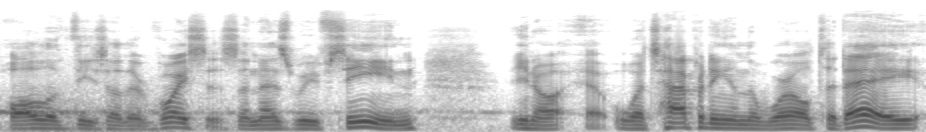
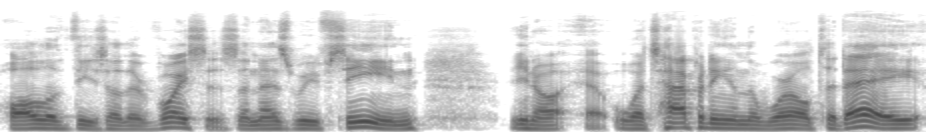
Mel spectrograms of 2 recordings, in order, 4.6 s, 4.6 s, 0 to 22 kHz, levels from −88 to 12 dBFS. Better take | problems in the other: second | wind noise on the microphone; occasional gusts; 15 dB below the speech

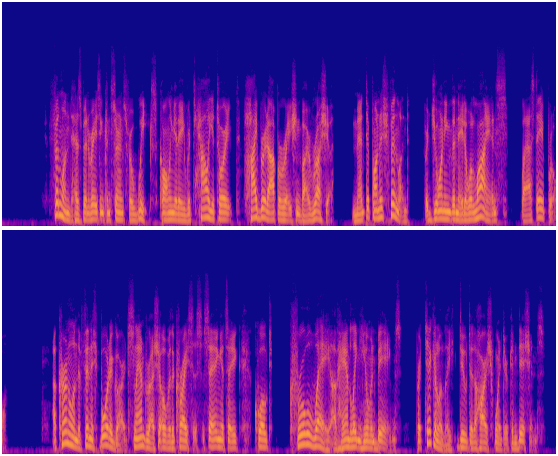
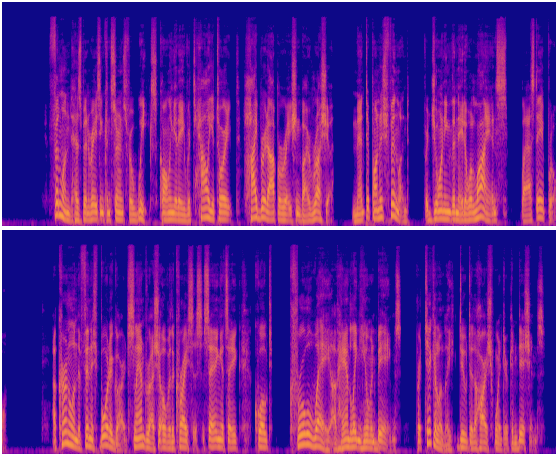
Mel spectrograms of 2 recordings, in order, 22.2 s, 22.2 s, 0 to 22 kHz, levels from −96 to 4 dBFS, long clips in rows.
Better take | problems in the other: second | muffled; very; fading above 2 kHz

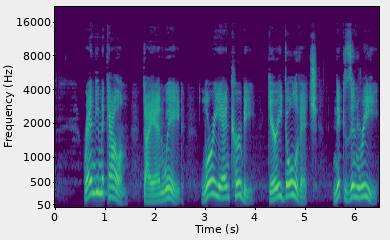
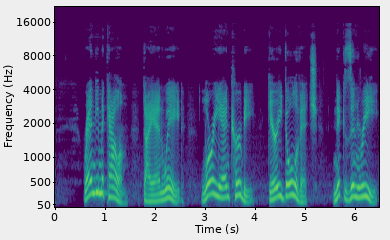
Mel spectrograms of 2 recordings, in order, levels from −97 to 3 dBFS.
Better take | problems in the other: second | thin; very slightly; fading below 400 Hz

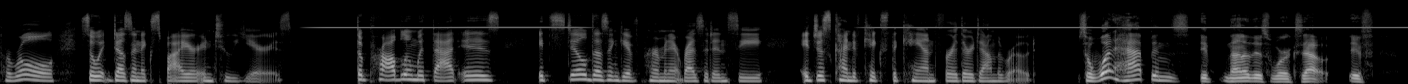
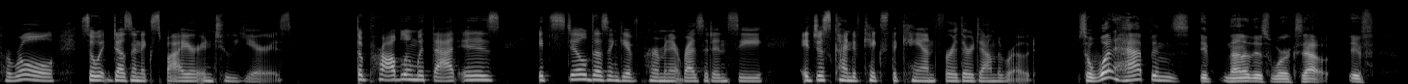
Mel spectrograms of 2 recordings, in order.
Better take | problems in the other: second | high-pitched whine; loud; from 3 to 6 s and from 8.5 s on; 5.5 kHz, 5 dB below the speech

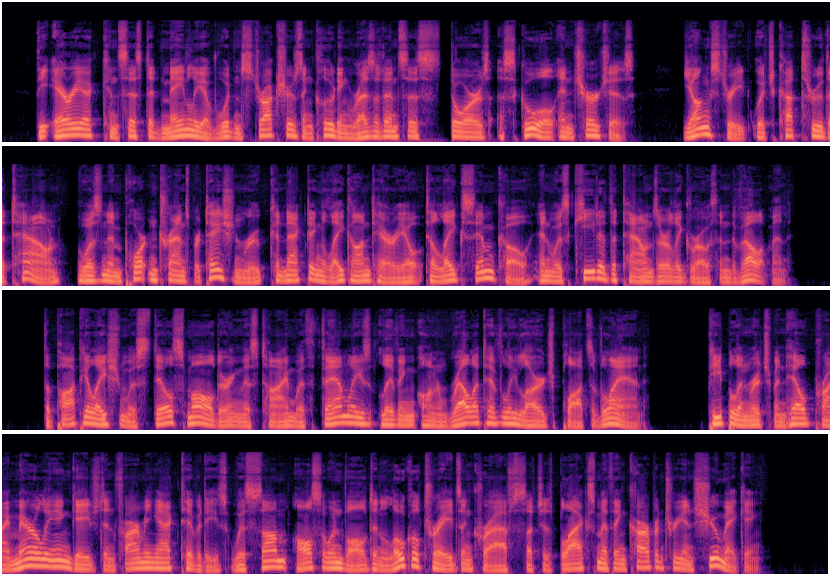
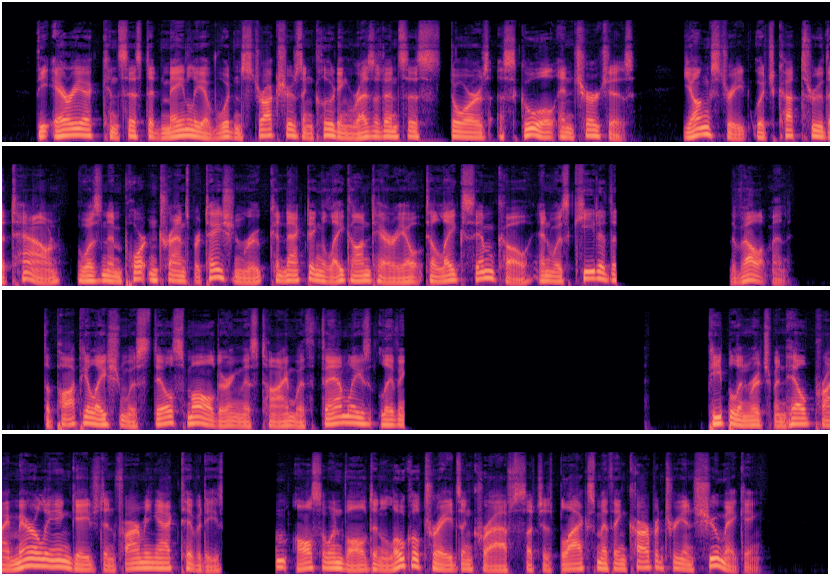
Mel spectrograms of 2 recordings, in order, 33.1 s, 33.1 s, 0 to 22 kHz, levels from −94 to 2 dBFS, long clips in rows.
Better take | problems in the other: first | audio cutting out; at 14 s for 1 s, at 21 s for 2.5 s and at 27 s for 0.5 s

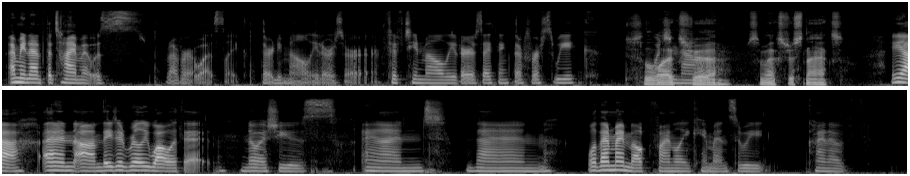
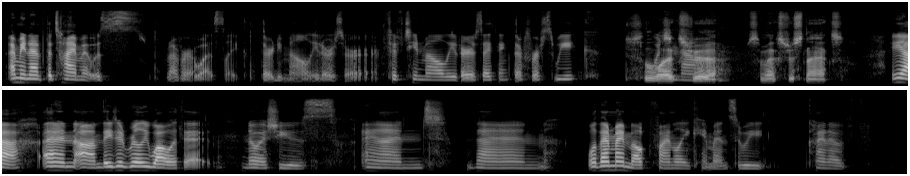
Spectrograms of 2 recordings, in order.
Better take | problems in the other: first | thin; very; fading below 350 Hz

